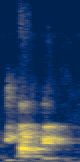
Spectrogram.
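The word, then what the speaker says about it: détente: It is written as Detente, but it is pronounced as Detente.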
